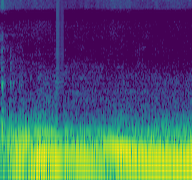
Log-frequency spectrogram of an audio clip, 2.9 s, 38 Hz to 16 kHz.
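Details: 2001 Chrysler with crank-no-start: with an external ground jumped to the sensors, a deep smooth steady idle with no misses or knocks; it dies when the ground is pulled, so the PCM has lost sensor ground and needs replacing.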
